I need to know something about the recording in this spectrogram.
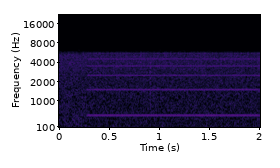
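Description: A faint, steady electronic beep tone that switches on shortly after the start and holds at one pitch.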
